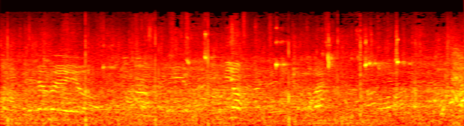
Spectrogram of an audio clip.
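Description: A basketball bouncing on a hard court in a few irregular thuds, amid players' and spectators' voices and shouts.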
